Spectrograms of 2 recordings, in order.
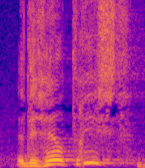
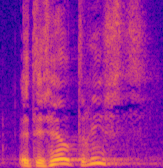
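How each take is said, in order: Both takes have the same delivery.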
